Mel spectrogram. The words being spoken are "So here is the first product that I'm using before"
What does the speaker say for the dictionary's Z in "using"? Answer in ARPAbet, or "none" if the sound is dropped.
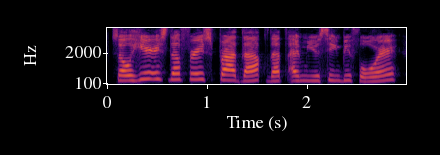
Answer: S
